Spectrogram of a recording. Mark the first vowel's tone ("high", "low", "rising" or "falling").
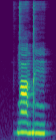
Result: high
